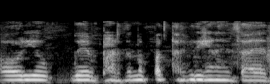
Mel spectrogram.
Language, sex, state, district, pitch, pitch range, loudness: Garhwali, female, Uttarakhand, Tehri Garhwal, 200 Hz, 195-205 Hz, -14 LUFS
